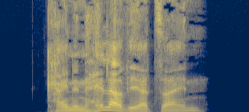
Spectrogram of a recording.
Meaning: to not be worth a dime
- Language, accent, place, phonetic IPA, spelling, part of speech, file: German, Germany, Berlin, [kaɪ̯nən ˈhɛlɐ ˌveːɐ̯t zaɪ̯n], keinen Heller wert sein, phrase, De-keinen Heller wert sein.ogg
